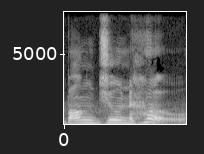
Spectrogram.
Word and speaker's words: Bong Joon-ho: I'm not sure if I'm getting around to it, but Parasite by Bong Joon-ho? – Bong Joon-ho.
